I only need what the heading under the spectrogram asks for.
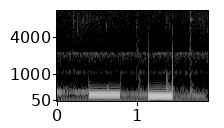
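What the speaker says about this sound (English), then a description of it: "This is the Sine 110 built-in sample." GarageBand's AU Sampler playing its default built-in Sine 110 sample: two steady, clean low sine notes, each held about a third of a second with a short gap between, each starting and stopping with a soft click, alone and clear.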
